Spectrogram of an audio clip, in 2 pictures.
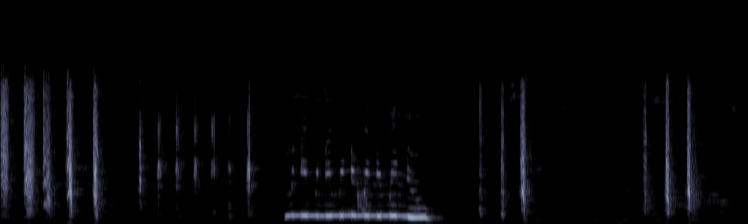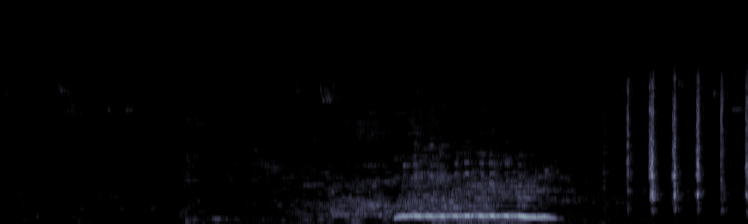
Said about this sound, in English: Ah, there's a black kitty kitty.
